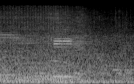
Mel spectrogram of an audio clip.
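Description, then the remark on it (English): Dense traffic in a massive city in Ghana rumbles steadily, cars almost on top of each other, a continuous wash of car engines and road noise with indistinct voices mixed in and a brief higher whine partway through. “Everyone's eating, dancing, and cars are unsurprisingly almost on top of each other, making their own unique melody.”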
